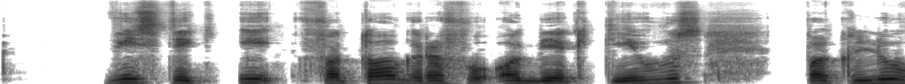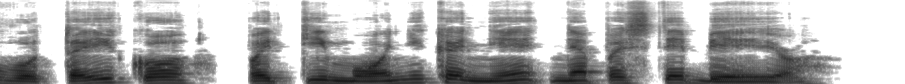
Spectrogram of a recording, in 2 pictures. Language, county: Lithuanian, Vilnius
